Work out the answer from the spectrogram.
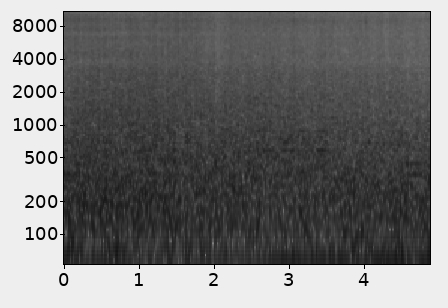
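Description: Heavy rain pouring down on a street, a loud, steady rush of water.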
